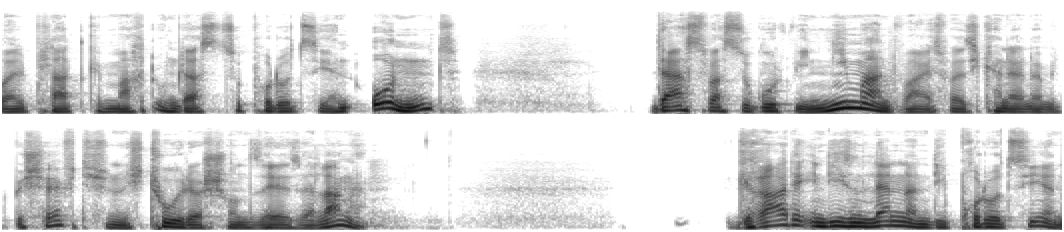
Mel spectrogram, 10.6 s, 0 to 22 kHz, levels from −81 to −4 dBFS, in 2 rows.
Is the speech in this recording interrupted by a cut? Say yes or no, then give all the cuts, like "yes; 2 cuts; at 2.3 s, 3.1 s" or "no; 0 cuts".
no; 0 cuts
